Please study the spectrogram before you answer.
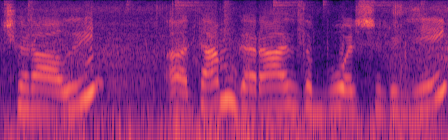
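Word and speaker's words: Çıralı: Чирали, или, как правильно говорить, Чиралы, там гораздо больше людей.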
